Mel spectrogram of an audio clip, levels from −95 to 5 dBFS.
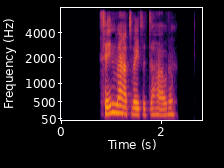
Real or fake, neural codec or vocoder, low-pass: fake; codec, 16 kHz in and 24 kHz out, 1.1 kbps, FireRedTTS-2 codec; 7.2 kHz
